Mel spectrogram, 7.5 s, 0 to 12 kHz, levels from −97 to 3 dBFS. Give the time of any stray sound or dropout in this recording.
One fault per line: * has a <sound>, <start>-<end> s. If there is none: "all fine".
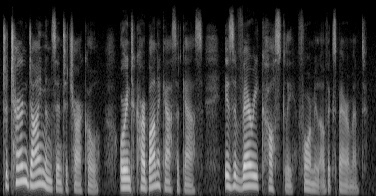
all fine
